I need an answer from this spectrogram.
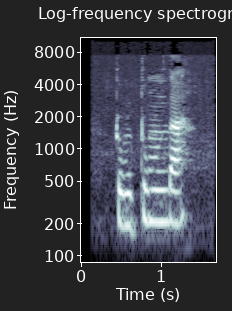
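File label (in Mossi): "tʋmtʋmda", Mooré; servant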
